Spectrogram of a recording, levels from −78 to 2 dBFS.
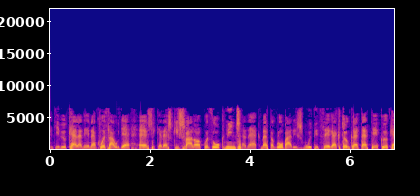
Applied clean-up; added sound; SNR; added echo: none; none; none; none.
